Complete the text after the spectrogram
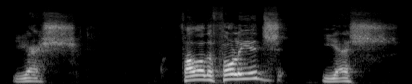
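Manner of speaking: put-on Scottish accent. Doing impersonations for another speaker: Sean Connery voice. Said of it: "we could do it in Sean Connery's voice".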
